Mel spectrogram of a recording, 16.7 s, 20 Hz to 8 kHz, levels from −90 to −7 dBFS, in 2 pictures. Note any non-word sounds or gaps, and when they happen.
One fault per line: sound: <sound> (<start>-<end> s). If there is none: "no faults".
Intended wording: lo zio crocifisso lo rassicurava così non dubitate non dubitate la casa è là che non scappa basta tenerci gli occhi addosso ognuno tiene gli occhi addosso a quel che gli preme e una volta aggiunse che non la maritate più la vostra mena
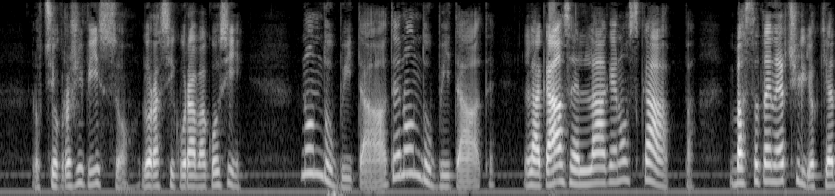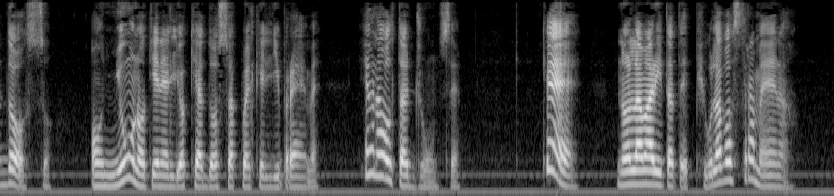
no faults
